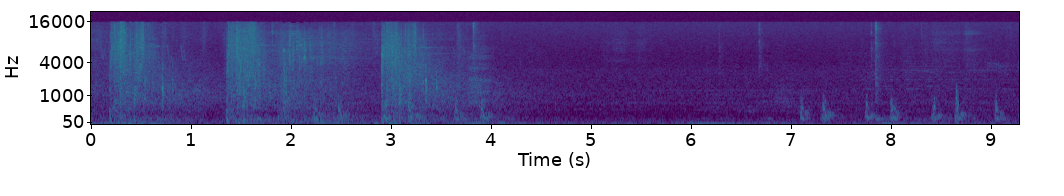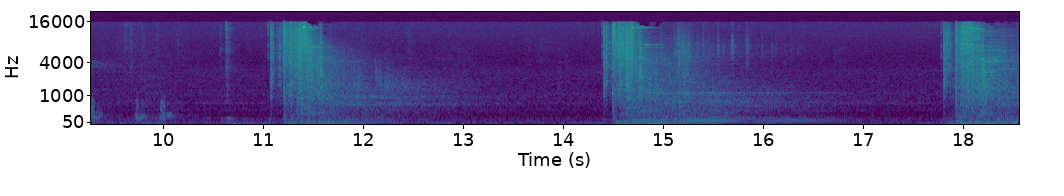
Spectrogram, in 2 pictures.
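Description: A rifle fires loud shots that echo and slowly fade.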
